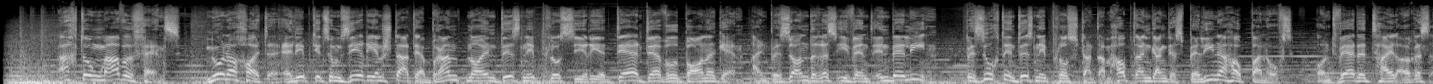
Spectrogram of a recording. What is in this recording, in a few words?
radio; disney marvel daredevil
